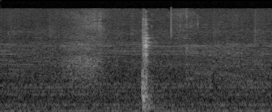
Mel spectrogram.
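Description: Fold-down metal airstair of an aircraft crew door giving one sharp click about a second in as its lower section swings down and seats, over a low steady hum.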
